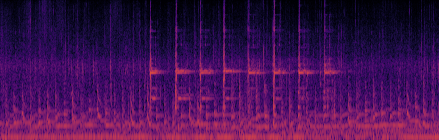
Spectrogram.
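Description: Soundtrack music with a steady bass line and a plucked melody. About three seconds in, a hammer starts striking a metal post: eight ringing metallic clanks, two a second, in time with the music.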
